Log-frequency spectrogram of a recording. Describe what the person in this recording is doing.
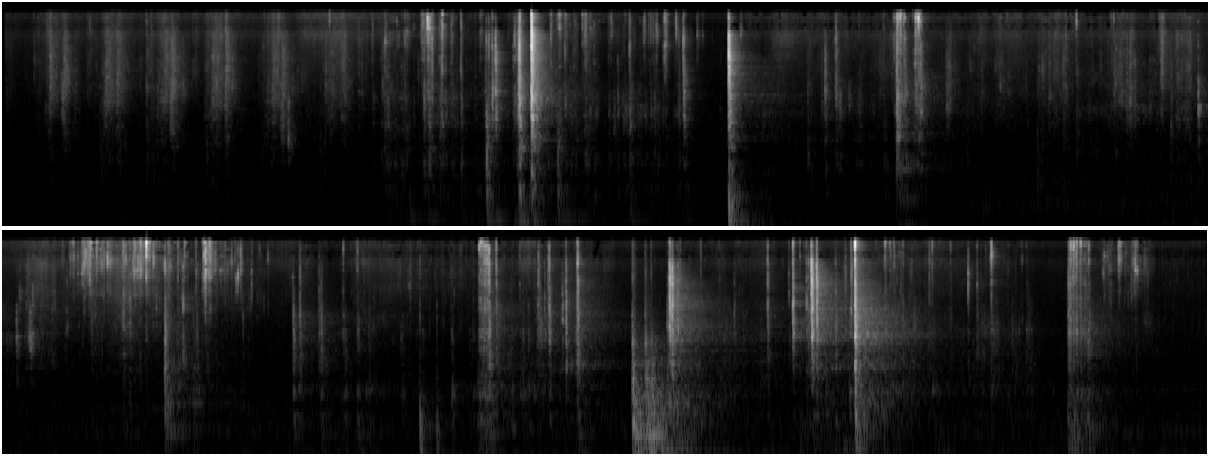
I walked across the hallway and unlocked the door with keys and then locked and closed it.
